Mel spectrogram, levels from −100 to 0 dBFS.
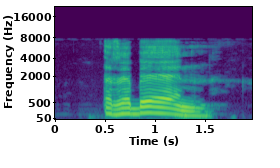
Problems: continuous background conversations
